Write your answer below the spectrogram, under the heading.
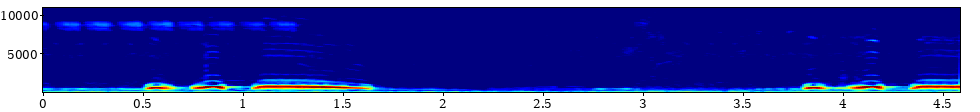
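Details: Calling female spotted dove, addressing the male: a three-part phrase of two brief coos and a long, throaty coo, repeated after about three seconds of quiet. A faint high pulsing tone is heard early on.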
